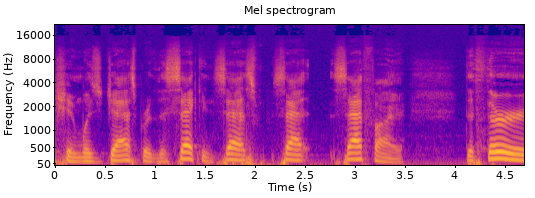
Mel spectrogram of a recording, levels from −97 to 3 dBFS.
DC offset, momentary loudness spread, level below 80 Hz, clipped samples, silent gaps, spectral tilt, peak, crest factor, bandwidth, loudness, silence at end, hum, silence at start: under 0.1%; 10 LU; -38 dBFS; under 0.1%; none; -5.5 dB/octave; -4 dBFS; 16 dB; 15.5 kHz; -22 LUFS; 0 s; none; 0 s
